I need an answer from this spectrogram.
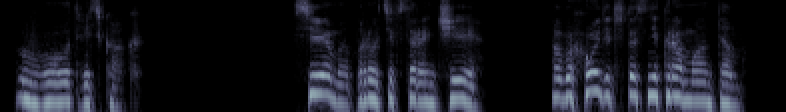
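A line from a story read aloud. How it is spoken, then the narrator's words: Ragged sigh. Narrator (Russian): Он прерывисто вздохнул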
